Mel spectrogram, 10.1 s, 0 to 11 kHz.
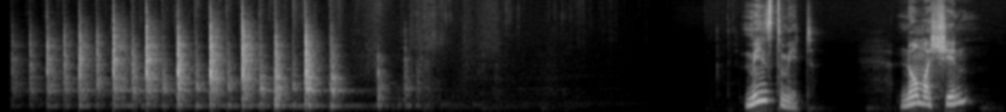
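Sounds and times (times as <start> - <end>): knife chopping on wooden board: 0.1 - 4.4.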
